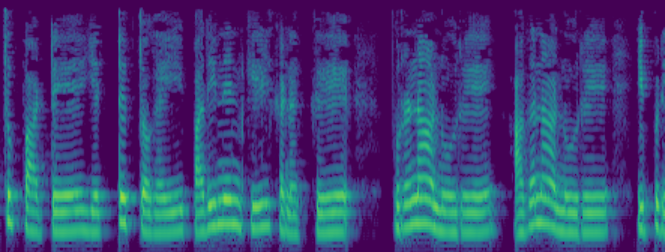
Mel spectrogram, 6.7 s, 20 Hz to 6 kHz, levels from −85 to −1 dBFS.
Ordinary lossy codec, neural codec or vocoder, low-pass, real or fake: MP3, 24 kbps; none; 5.4 kHz; real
